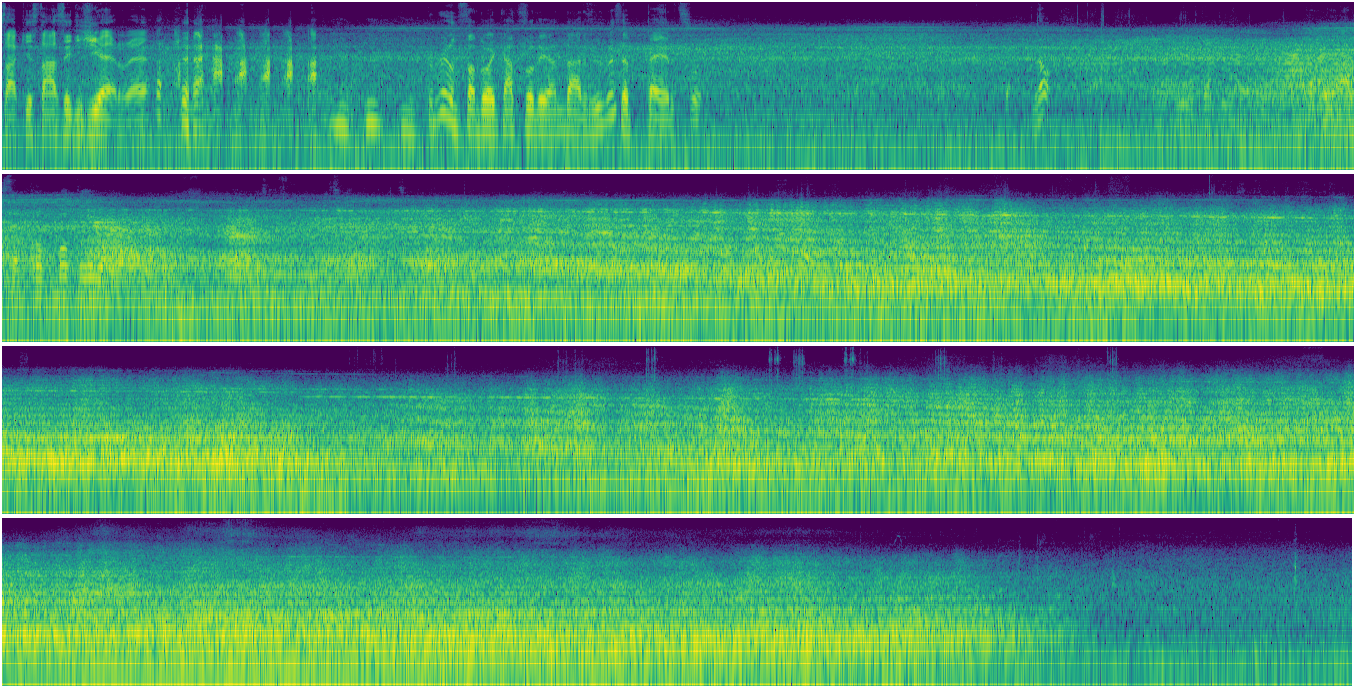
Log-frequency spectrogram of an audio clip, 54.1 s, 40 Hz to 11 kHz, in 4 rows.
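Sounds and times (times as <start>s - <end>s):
airliner engines running: 0.0s - 54.0s.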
